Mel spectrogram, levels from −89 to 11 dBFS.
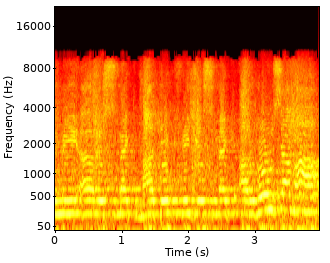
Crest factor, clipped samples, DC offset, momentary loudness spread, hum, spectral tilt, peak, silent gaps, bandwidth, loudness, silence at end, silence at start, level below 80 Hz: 6 dB; 8%; under 0.1%; 4 LU; none; -3 dB/octave; 0 dBFS; none; 11 kHz; -6 LUFS; 0 s; 0 s; -28 dBFS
